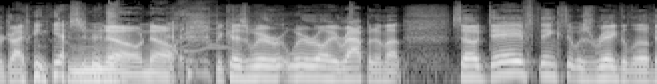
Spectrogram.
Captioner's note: laughs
